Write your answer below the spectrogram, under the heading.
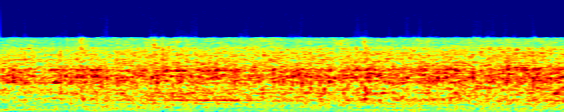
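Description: A pickup truck engine runs as the truck moves off, with a steady, even rumble and broad rushing noise at a constant level throughout, with no voices.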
